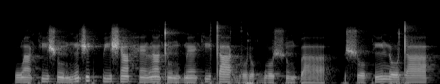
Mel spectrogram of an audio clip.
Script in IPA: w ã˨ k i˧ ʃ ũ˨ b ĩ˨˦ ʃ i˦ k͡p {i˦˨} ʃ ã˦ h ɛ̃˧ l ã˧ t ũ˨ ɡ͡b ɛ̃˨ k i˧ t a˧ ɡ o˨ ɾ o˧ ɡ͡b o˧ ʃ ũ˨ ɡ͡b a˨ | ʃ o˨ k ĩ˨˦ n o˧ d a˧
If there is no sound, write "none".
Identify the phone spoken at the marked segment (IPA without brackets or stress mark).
i˦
